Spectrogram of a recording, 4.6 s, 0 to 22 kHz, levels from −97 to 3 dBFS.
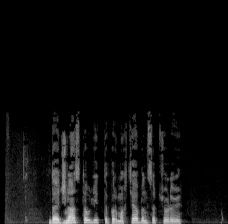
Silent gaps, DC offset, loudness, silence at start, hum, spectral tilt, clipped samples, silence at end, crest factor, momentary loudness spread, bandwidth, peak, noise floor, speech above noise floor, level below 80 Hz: none; under 0.1%; -22 LUFS; 1 s; none; -7.5 dB/octave; under 0.1%; 0.95 s; 20 dB; 11 LU; 10 kHz; -4 dBFS; -74 dBFS; 53 dB; -72 dBFS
